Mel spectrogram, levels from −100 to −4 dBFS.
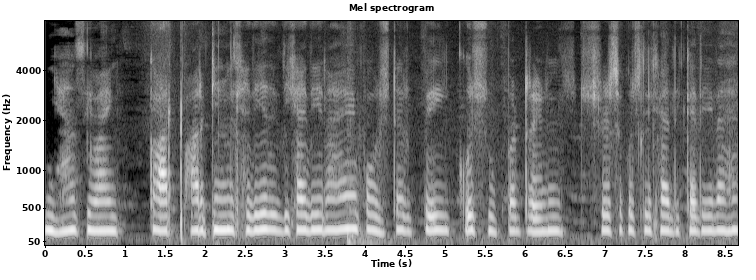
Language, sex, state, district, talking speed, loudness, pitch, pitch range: Hindi, female, Uttar Pradesh, Etah, 145 wpm, -19 LUFS, 200 Hz, 195-205 Hz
